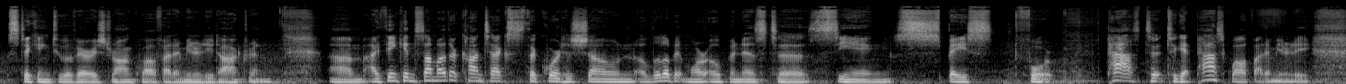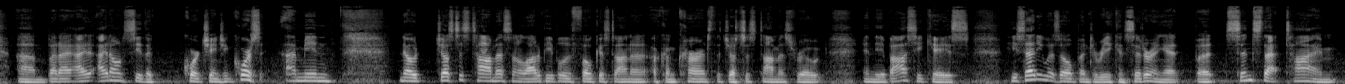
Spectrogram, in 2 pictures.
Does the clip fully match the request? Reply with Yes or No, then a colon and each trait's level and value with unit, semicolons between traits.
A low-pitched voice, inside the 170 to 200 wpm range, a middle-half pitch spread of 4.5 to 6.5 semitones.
Yes: low, 125 Hz; average, 185 wpm; average, 5.1 semitones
